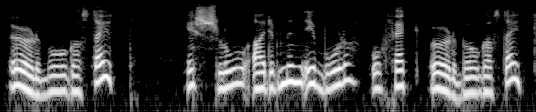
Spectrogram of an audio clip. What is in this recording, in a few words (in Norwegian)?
olbagastoyt, Numedalsmål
